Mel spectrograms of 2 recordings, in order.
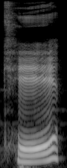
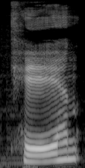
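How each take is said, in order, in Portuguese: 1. A palavra termina sem nenhum som de n. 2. A palavra termina com um som de n audível.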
